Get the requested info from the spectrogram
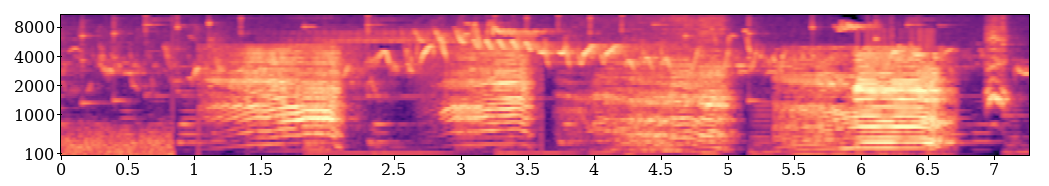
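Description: Cow mooing: about four long, drawn-out moos one after another, the last the loudest. A second of rushing noise comes before the first moo.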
